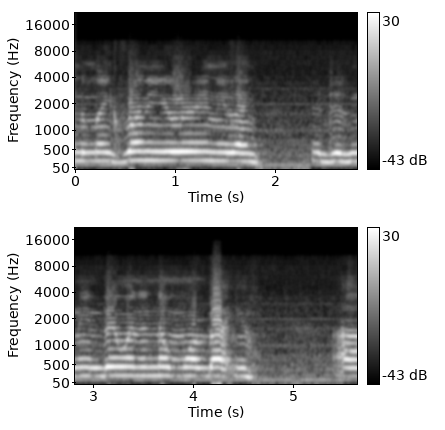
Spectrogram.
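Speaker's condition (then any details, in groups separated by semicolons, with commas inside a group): Cerebral palsy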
